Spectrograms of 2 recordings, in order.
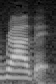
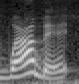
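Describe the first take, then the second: First: The first sound is a clear R sound. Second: The first sound is a W sound. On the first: The speaker calls it right. "clearly pronounce it" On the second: The speaker calls it wrong. "if your child says"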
